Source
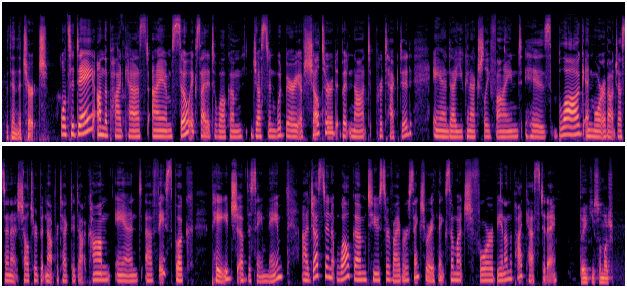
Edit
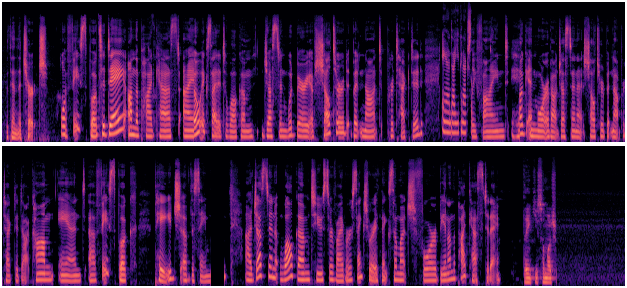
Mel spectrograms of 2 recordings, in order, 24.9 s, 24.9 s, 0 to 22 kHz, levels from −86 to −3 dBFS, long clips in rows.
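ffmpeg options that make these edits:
-filter_complex "[0:a]asplit=9[a][b][c][d][e][f][g][h][i];[a]atrim=end=1.272[j];[b]atrim=start=15.438:end=16.062[k];[c]atrim=start=1.268:end=3.222[l];[d]atrim=start=3.618:end=8.524[m];[e]atrim=start=8.52:end=9.68,asetpts=PTS-STARTPTS,asetrate=76734,aresample=44100[n];[f]atrim=start=9.676:end=10.632[o];[g]atrim=start=11.488:end=17.77,asetpts=PTS-STARTPTS,afade=t=out:st=6.278:d=0.004:c=hsin[p];[h]atrim=start=17.77:end=18.04,asetpts=PTS-STARTPTS,volume=0[q];[i]atrim=start=18.04,asetpts=PTS-STARTPTS,afade=t=in:d=0.004:c=hsin[r];[j][k]acrossfade=d=0.004:c1=hsin:c2=hsin[s];[s][l]acrossfade=d=0.004:c1=hsin:c2=hsin[t];[t][m]acrossfade=d=0.004:c1=hsin:c2=hsin[u];[u][n]acrossfade=d=0.004:c1=hsin:c2=hsin[v];[v][o]acrossfade=d=0.004:c1=hsin:c2=hsin[w];[p][q][r]concat=n=3:v=0:a=1[x];[w][x]acrossfade=d=0.004:c1=hsin:c2=hsin"

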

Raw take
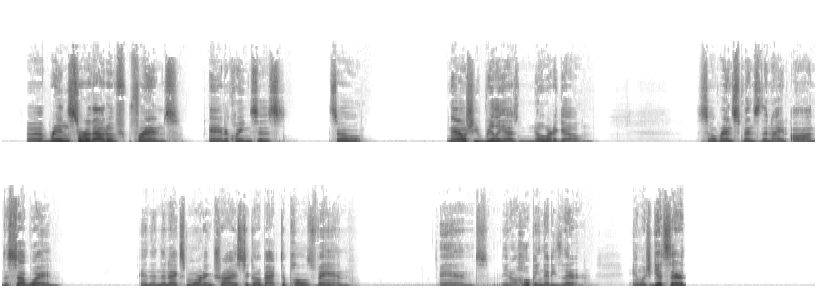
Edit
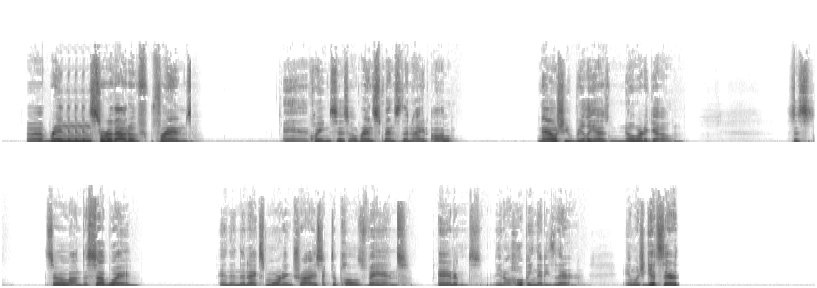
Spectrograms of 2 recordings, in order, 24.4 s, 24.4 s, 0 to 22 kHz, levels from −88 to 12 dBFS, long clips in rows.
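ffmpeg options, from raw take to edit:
-filter_complex "[0:a]asplit=14[a][b][c][d][e][f][g][h][i][j][k][l][m][n];[a]atrim=end=0.992[o];[b]atrim=start=0.878:end=0.992[p];[c]atrim=start=0.878:end=0.992[q];[d]atrim=start=0.878:end=2.502[r];[e]atrim=start=17.368:end=19.132[s];[f]atrim=start=3.398:end=3.952[t];[g]atrim=start=10.528:end=12.012[u];[h]atrim=start=5.258:end=7.42,asetpts=PTS-STARTPTS,afade=t=out:st=1.912:d=0.25:silence=0.334965[v];[i]atrim=start=7.42:end=10.532,asetpts=PTS-STARTPTS,afade=t=in:d=0.004:c=hsin:silence=0.334965[w];[j]atrim=start=3.948:end=5.262[x];[k]atrim=start=12.008:end=15.812[y];[l]atrim=start=16.238:end=17.372[z];[m]atrim=start=2.498:end=3.402[aa];[n]atrim=start=19.128[ab];[o][p]acrossfade=d=0.004:c1=hsin:c2=hsin[ac];[ac][q]acrossfade=d=0.004:c1=hsin:c2=hsin[ad];[ad][r]acrossfade=d=0.004:c1=hsin:c2=hsin[ae];[ae][s]acrossfade=d=0.004:c1=hsin:c2=hsin[af];[af][t]acrossfade=d=0.004:c1=hsin:c2=hsin[ag];[ag][u]acrossfade=d=0.004:c1=hsin:c2=hsin[ah];[v][w]concat=n=2:v=0:a=1[ai];[ah][ai]acrossfade=d=0.004:c1=hsin:c2=hsin[aj];[aj][x]acrossfade=d=0.004:c1=hsin:c2=hsin[ak];[ak][y]acrossfade=d=0.004:c1=hsin:c2=hsin[al];[al][z]acrossfade=d=0.004:c1=hsin:c2=hsin[am];[am][aa]acrossfade=d=0.004:c1=hsin:c2=hsin[an];[an][ab]acrossfade=d=0.004:c1=hsin:c2=hsin"

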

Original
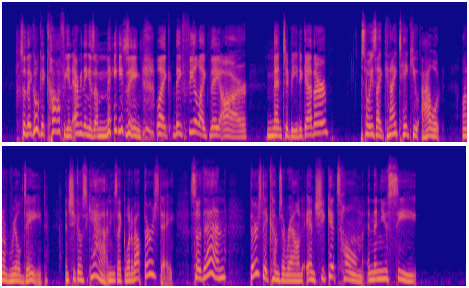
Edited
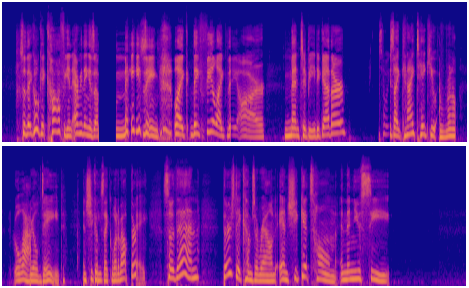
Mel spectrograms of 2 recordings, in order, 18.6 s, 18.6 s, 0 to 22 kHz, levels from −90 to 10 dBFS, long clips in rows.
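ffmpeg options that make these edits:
-filter_complex "[0:a]asplit=10[a][b][c][d][e][f][g][h][i][j];[a]atrim=end=1.93,asetpts=PTS-STARTPTS,afade=t=out:st=1.926:d=0.004:c=hsin,apad=pad_dur=0.35[k];[b]atrim=start=1.93:end=2.862,asetpts=PTS-STARTPTS,afade=t=in:d=0.004:c=hsin[l];[c]atrim=start=2.858:end=3.542,asetpts=PTS-STARTPTS,volume=3.5dB[m];[d]atrim=start=3.538:end=4.22,asetpts=PTS-STARTPTS,afade=t=out:st=0.678:d=0.004:c=hsin[n];[e]atrim=start=4.22:end=7.41,asetpts=PTS-STARTPTS,afade=t=in:d=0.54,afade=t=out:st=2.04:d=1.15[o];[f]atrim=start=7.41:end=8.412,asetpts=PTS-STARTPTS,afade=t=in:d=0.004:c=hsin[p];[g]atrim=start=8.408:end=9.522,asetpts=PTS-STARTPTS,areverse[q];[h]atrim=start=9.518:end=10.862[r];[i]atrim=start=11.478:end=12.252[s];[j]atrim=start=12.518[t];[k][l]concat=n=2:v=0:a=1[u];[u][m]acrossfade=d=0.004:c1=hsin:c2=hsin[v];[n][o][p]concat=n=3:v=0:a=1[w];[v][w]acrossfade=d=0.004:c1=hsin:c2=hsin[x];[x][q]acrossfade=d=0.004:c1=hsin:c2=hsin[y];[y][r]acrossfade=d=0.004:c1=hsin:c2=hsin[z];[z][s]acrossfade=d=0.004:c1=hsin:c2=hsin[aa];[aa][t]acrossfade=d=0.004:c1=hsin:c2=hsin"

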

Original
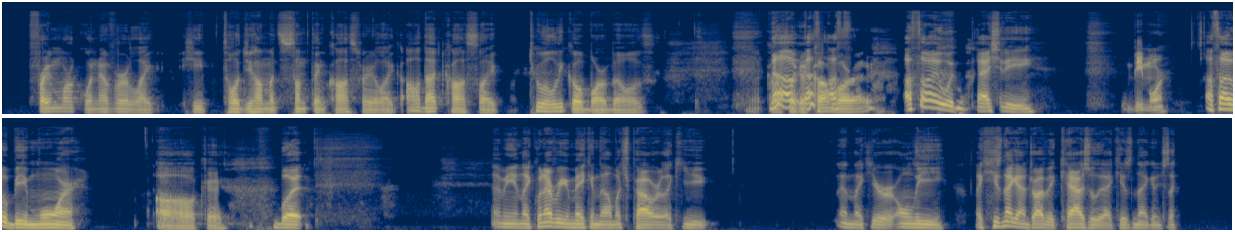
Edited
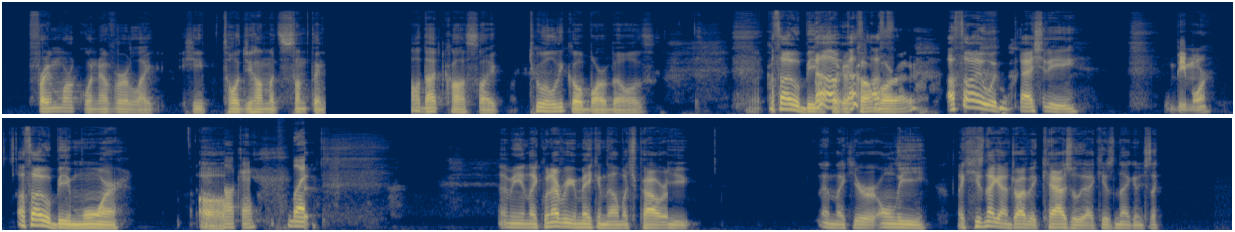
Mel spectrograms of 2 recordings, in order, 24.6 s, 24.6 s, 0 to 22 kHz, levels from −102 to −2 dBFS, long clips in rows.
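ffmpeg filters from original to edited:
-filter_complex "[0:a]asplit=8[a][b][c][d][e][f][g][h];[a]atrim=end=3.23,asetpts=PTS-STARTPTS,afade=t=out:st=3.226:d=0.004:c=hsin[i];[b]atrim=start=3.23:end=4.09,asetpts=PTS-STARTPTS,volume=0[j];[c]atrim=start=4.09:end=7.702,asetpts=PTS-STARTPTS,afade=t=in:d=0.004:c=hsin[k];[d]atrim=start=12.088:end=12.522[l];[e]atrim=start=7.698:end=14.104[m];[f]atrim=start=14.1:end=15.26,asetpts=PTS-STARTPTS,asetrate=63945,aresample=44100[n];[g]atrim=start=15.256:end=18.892[o];[h]atrim=start=19.138[p];[i][j][k]concat=n=3:v=0:a=1[q];[q][l]acrossfade=d=0.004:c1=hsin:c2=hsin[r];[r][m]acrossfade=d=0.004:c1=hsin:c2=hsin[s];[s][n]acrossfade=d=0.004:c1=hsin:c2=hsin[t];[t][o]acrossfade=d=0.004:c1=hsin:c2=hsin[u];[u][p]acrossfade=d=0.004:c1=hsin:c2=hsin"

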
